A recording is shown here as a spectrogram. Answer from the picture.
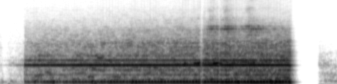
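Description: Steady low electrical hum with a thin tone and hiss over it, from a participant's open microphone on an online call. It switches on abruptly just after the start and cuts off suddenly near the end.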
